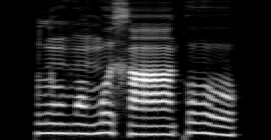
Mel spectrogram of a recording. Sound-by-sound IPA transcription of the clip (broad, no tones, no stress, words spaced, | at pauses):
lũvɔ̃ŋʷɪ xãːkʊ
